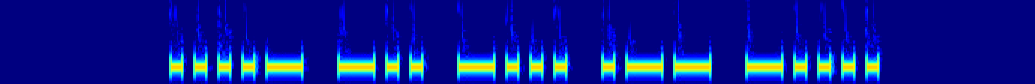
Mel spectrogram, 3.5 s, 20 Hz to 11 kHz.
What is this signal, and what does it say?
Morse code, heard as a keyed tone, about 30 wpm, 700 Hz. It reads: 4DBW6
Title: Five Challenging Letter-Number Combinations 30wpm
